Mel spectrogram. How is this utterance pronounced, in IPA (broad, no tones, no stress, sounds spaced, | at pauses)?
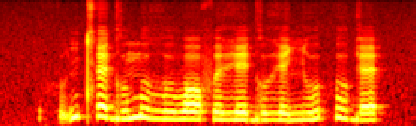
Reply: h ṵ ɲ cʰ ɛ ɡ u m u ɣ u β ɔ f ɘ ɣ e ɡ u ɣ e ɲ u h u ɡ ɛ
